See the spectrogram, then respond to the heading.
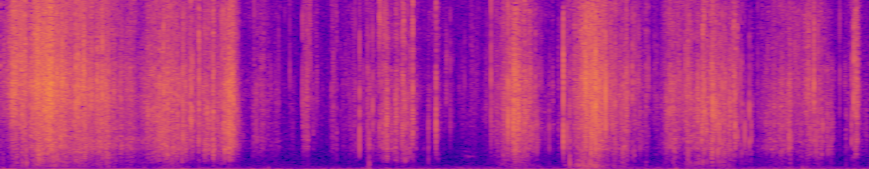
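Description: A flat, sealed plastic instant soup sachet filled with dry contents is crinkled, scratched and dangled by its edge with long nails. The result is bright, dense crinkling and crackling, with louder bursts near the start and again around the four-second mark, and a faint low hum underneath.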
